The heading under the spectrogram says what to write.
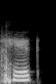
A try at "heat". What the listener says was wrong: H-I-T, hit. And when there are two vowels together, it becomes a bit longer sound. Hit, heat.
